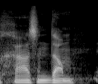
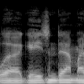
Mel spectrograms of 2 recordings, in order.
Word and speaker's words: Gazendam: His name was Marcel Gazendam, if you want to pronounce it in Dutch. You know, in English it would be like Marcel Gazendam, I don't know.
